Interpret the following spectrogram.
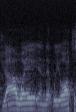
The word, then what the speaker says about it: Yahweh: Most translations put the Lord in there, but actually most scholars now hold that it was actually pronounced Yahweh and that we ought to see it in that sense.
